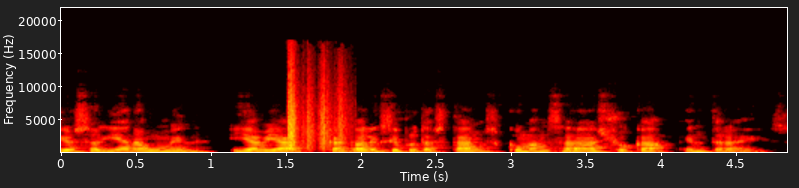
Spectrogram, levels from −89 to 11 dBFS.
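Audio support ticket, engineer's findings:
Cable scratch noise, 1.51–1.97 s: rough scratchy burst about as loud as the speech. Likely a worn cable or connector flexing, contact resistance jumping around.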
